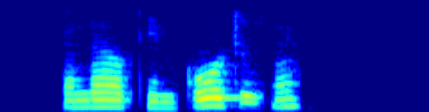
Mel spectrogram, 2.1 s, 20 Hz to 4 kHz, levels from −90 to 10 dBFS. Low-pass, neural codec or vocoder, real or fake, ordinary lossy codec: 3.6 kHz; none; real; MP3, 32 kbps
